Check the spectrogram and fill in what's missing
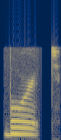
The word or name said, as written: boart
